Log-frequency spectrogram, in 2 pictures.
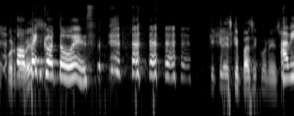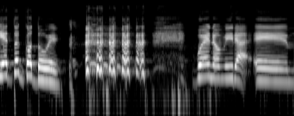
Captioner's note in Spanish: con acento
